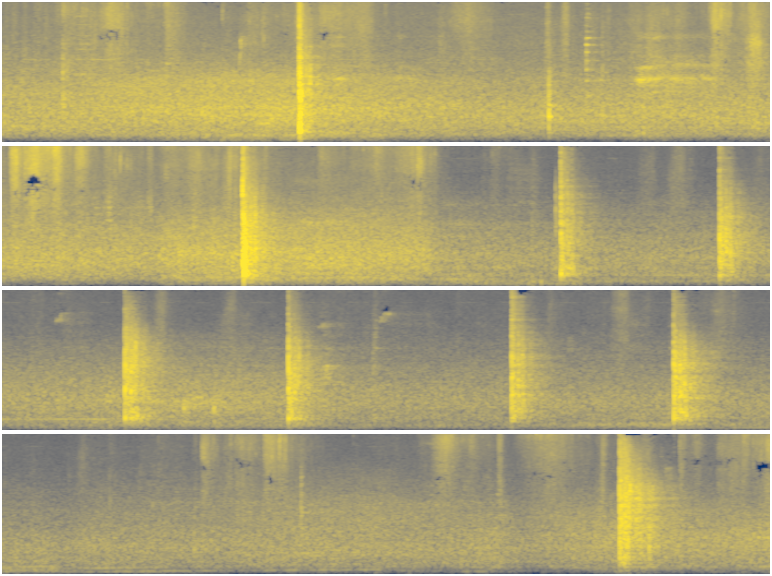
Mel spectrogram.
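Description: Steel spear point thrown and stabbed into a wooden target of end-grain blocks: a series of sharp wooden thuds. The two loudest come about three and ten seconds in, then six hits follow about every one and a half to two seconds, and one more comes near the end.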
